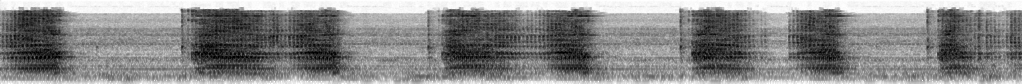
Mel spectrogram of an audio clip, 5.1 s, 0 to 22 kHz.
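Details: KEF Slibette 8 drill grinder: drill bit swung full left to right across the stone, ground until nearly no sparks remain, giving a rhythmic rasping grind that swells and fades about every 1.25 seconds; normal sharpening, result very sharp.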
